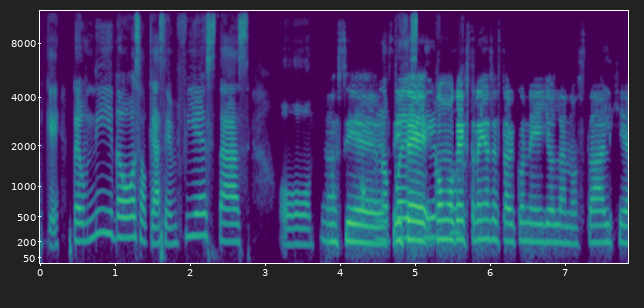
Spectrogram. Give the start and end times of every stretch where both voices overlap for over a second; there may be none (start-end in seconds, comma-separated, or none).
4.2-5.6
